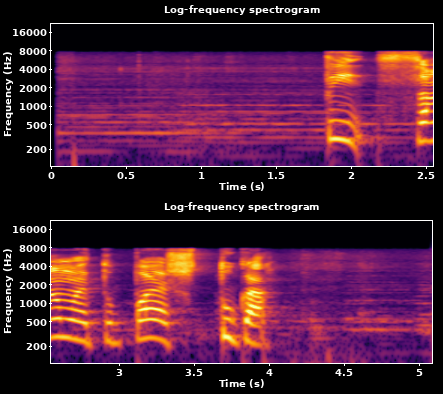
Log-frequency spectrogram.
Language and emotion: Russian, angry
